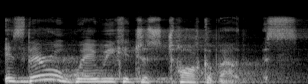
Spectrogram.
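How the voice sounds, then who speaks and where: A man voicing a huge, polite dragon turtle who speaks in a measured, deadpan way and is reluctant to fight, in a tabletop game. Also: mid-range voice, voice pushed down. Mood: polite, reasoning. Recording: echoey hall-like reverb on voice.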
